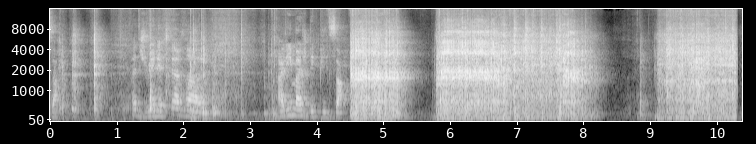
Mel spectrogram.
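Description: Electric food chopper run in three short pulses, each starting and stopping abruptly, as bell peppers are chopped coarsely in its bowl. The middle run is the longest.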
